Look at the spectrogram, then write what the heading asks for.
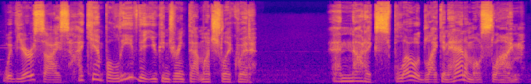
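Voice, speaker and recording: A man playing a curious, thoughtful young traveler in a video game, measured and gently wry. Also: mid-range voice, sing-song, soft background music, natural voice. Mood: bemused. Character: young male traveler from another world, curious, mild and thoughtful. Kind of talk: scripted video game dialogue.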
